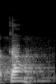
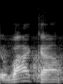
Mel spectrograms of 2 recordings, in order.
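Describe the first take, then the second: First: Vaca said vaCÁ, stressed at the end; acento final. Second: Vaca stressed on VA; acento llano. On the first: (vaca con acento final: vacá) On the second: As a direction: lean on the first syllable of vaca. (vaca con acento en VA) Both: Shown as a demonstration. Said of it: "pasó a vaca".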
